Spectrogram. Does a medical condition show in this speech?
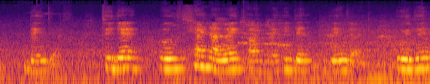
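Yes: cerebral palsy; from birth.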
